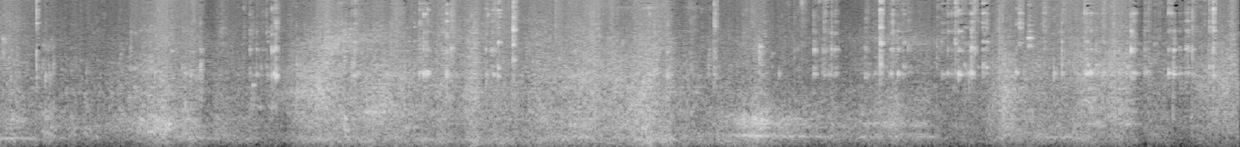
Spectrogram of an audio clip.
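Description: Metal forks and spoons clinking and scraping against ceramic bowls as two people eat, a scatter of short, sharp clinks throughout.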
